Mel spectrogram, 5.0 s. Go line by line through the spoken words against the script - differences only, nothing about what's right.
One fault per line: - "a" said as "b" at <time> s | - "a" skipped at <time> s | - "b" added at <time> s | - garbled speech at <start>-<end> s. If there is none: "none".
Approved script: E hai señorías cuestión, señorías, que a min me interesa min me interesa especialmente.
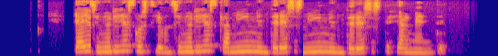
none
